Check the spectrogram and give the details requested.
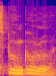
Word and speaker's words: Spoon Guru: Yes, Spoon Guru. That's actually how it's pronounced.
